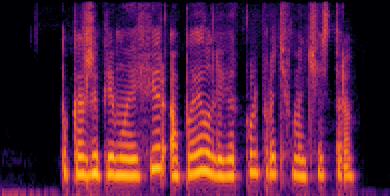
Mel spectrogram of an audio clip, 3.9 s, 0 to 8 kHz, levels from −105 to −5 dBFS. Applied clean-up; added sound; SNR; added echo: neural mask model Resemble Enhance denoiser.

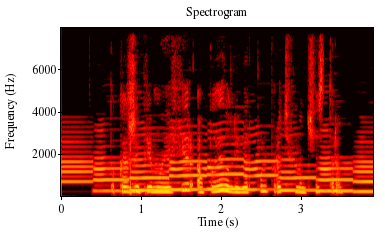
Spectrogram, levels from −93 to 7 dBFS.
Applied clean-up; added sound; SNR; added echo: classical method Wiener filter.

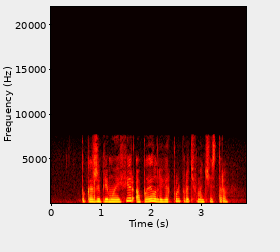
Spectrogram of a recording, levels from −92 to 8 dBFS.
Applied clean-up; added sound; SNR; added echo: none; none; none; none.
